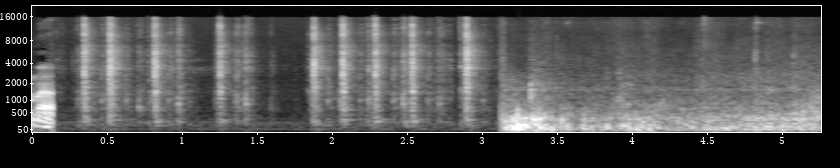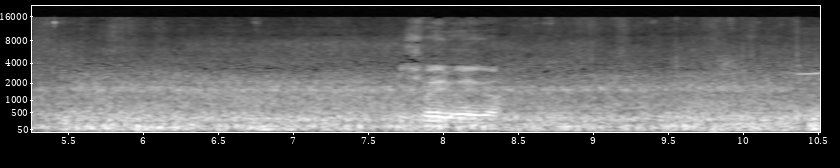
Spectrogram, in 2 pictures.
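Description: For about three seconds, a quiet run of sharp, irregular clicks. Then a sudden switch to a steady, low rumble of airport apron noise from ground vehicles and engines, lasting to the end.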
